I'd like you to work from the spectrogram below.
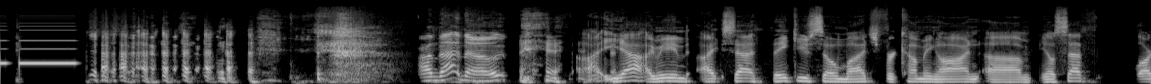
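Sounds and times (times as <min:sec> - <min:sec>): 
censor bleep tone: 0:00.0 - 0:00.8
people chuckling and laughing: 0:00.9 - 0:03.9, 0:05.2 - 0:07.2
speech: 0:00.9 - 0:11.5.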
